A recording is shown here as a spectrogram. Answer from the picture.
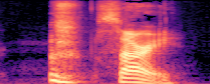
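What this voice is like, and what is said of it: Imitated sneeze with apology. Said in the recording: “can you do an impersonation of Becca sneezing and try to be as inflammatory as possible ... That was pretty accurate.”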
